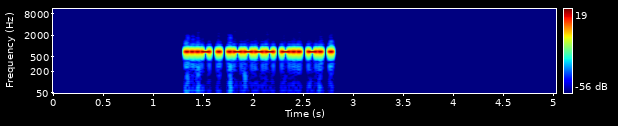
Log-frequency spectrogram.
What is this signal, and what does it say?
Morse code, heard as a keyed tone, about 41 wpm, 700 Hz. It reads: VE1DNE
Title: DXCC-100 Call Signs - 6 Characters - Repeated 2x - 45wpm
